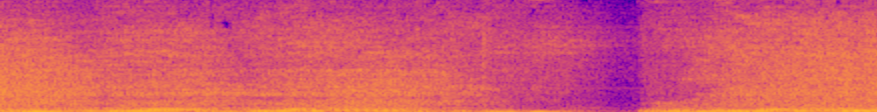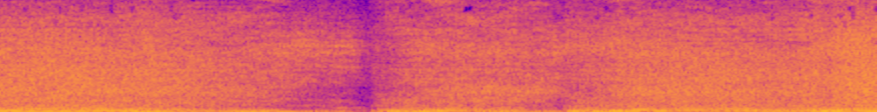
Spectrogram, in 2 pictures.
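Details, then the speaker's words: Turbo engine swap into a Ford, still a bit smoky: it revs under throttle, then sags almost to a stall whenever the pedal is released; it has zero idle and the cause is unknown. "so it has absolutely zero Idol and like I said I have no re reason to understand why that is but otherwise it does run okay it doesn't run well yet just yet"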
